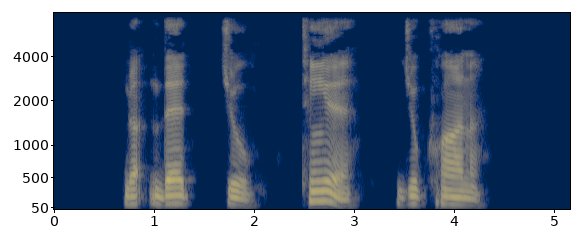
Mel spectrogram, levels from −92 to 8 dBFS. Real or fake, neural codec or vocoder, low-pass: fake; codec, 16 kHz, 4 kbps, X-Codec, WavLM features, trained on Multilingual LibriSpeech; 7.2 kHz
